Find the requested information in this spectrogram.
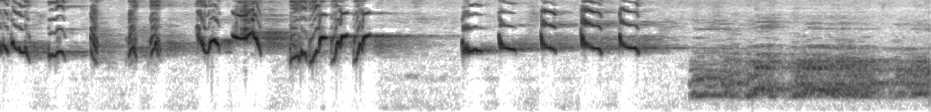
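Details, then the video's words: Orange-headed thrush song played to prompt a silent, reluctant or stressed bird to sing: rapid clear whistled notes and slurred phrases with sharp chips, then a harsh, rasping, noisy burst at the end. "pancingan Anis merah macet bunyi,males bunyi atau stres"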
